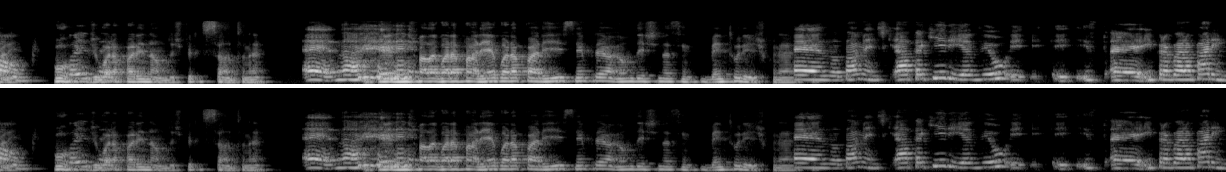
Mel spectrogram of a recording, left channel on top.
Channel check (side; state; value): right; quieter; 6.9 dB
